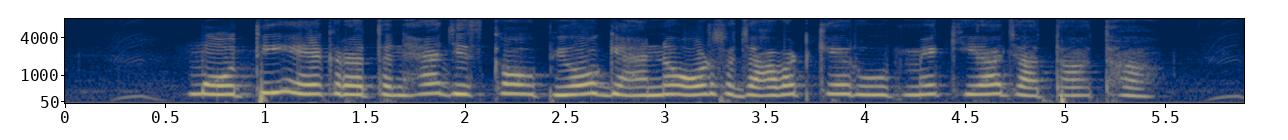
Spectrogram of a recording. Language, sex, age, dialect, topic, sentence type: Hindi, female, 31-35, Hindustani Malvi Khadi Boli, agriculture, statement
